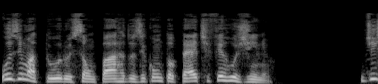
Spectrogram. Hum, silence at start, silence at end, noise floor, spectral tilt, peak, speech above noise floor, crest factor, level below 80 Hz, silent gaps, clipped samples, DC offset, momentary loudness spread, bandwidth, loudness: none; 0 s; 0 s; under -90 dBFS; -5 dB/octave; -4 dBFS; over 69 dB; 18 dB; -62 dBFS; 2.85-3.55 s; under 0.1%; under 0.1%; 7 LU; 12 kHz; -21 LUFS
